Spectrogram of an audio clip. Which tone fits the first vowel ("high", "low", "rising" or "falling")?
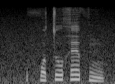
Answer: low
